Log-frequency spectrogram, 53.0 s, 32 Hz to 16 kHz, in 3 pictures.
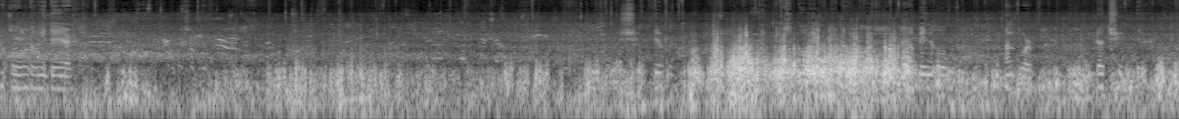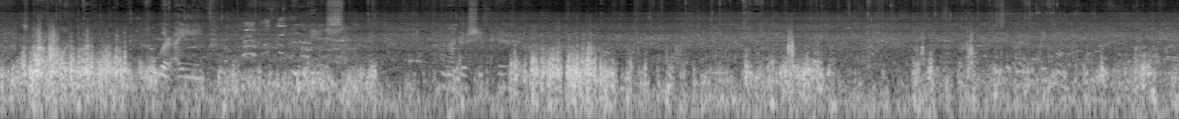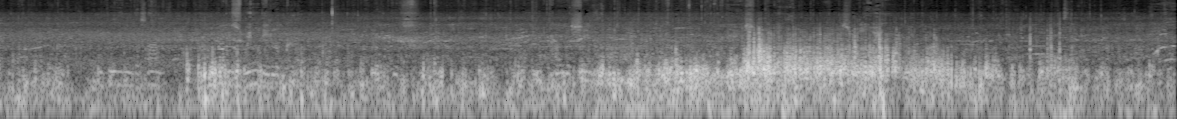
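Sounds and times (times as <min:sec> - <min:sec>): wind buffeting microphone: 0:00.0 - 0:53.0.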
